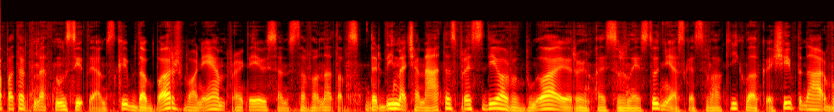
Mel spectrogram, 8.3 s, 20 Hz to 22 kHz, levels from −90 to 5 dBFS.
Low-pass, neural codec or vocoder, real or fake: 9.9 kHz; autoencoder, 22.05 kHz, a latent of 192 numbers a frame, VITS, trained on many speakers; fake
